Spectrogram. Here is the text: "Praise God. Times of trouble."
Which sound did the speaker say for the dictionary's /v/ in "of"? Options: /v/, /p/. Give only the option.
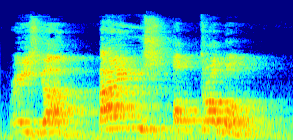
/p/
